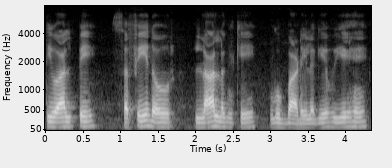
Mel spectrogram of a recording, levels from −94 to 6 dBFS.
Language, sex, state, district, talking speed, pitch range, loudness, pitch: Hindi, male, Uttar Pradesh, Lalitpur, 150 wpm, 105-115 Hz, -18 LUFS, 110 Hz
